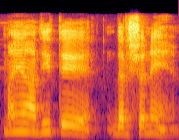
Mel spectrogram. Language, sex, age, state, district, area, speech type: Sanskrit, male, 45-60, Karnataka, Dharwad, urban, spontaneous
